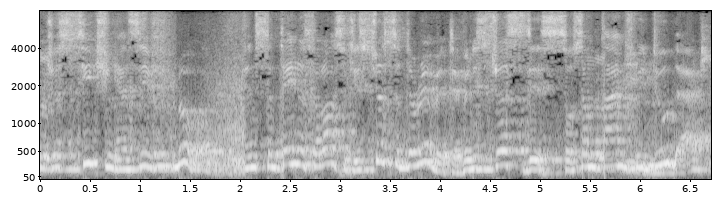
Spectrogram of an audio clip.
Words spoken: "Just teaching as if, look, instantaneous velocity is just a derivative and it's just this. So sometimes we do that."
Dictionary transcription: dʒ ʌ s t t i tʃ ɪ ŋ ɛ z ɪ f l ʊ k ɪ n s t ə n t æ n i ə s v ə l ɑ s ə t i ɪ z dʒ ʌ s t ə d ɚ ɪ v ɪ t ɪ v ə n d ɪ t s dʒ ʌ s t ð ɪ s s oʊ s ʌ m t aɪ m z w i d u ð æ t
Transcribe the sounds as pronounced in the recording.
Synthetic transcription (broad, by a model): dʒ ʌ s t t i tʃ ɪ ŋ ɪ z ɪ f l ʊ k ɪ n s t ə n t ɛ n i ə s f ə l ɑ s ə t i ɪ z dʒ ʌ s t ə d ɚ ɪ v ɪ t ɪ v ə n ɪ t s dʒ ʌ s t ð ɪ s s oʊ s ʌ m t aɪ m z w i d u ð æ t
